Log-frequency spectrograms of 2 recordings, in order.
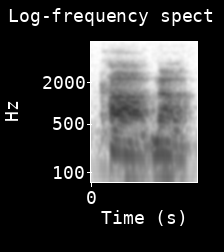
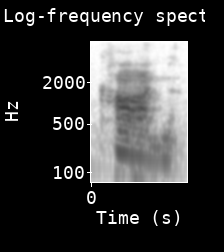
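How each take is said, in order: First: It is said as two separate syllables. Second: It is said as one joined syllable. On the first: The speaker calls it wrong. "you don't pronounce it as ka na" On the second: The speaker calls it right. "because it connects. So it's con"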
